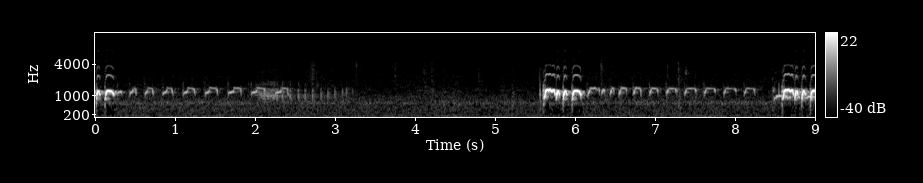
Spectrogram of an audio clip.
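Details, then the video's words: Zebra dove song, a daily lure recording meant to prompt silent or lazy captive doves to sing: bursts of rapid, evenly repeated cooing notes, the first at the start, the next after a quiet gap of about three seconds, then another near the end. "Pancingan harian burung perkutut Anggungan paling ampuh langsung bunyi hitungan detik"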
